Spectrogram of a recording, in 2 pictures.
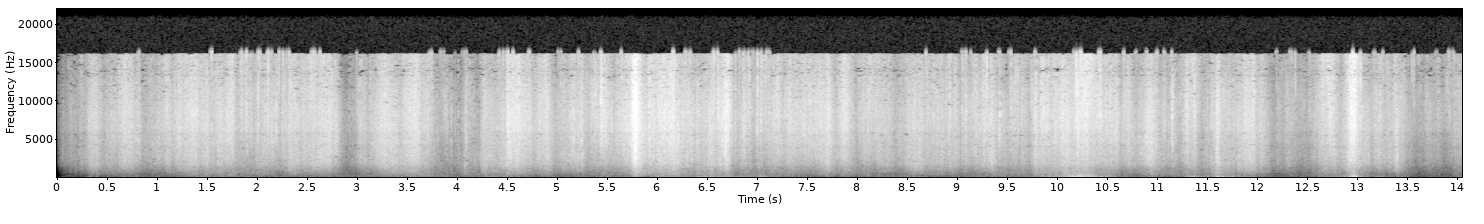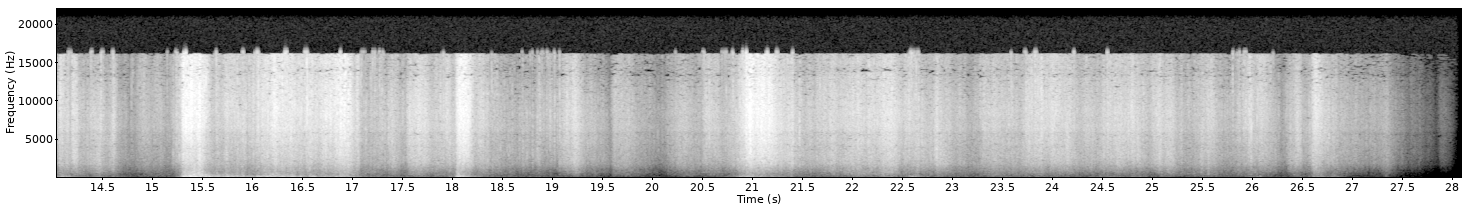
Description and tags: wind blow plastic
